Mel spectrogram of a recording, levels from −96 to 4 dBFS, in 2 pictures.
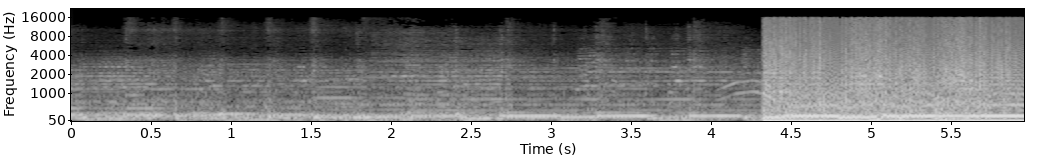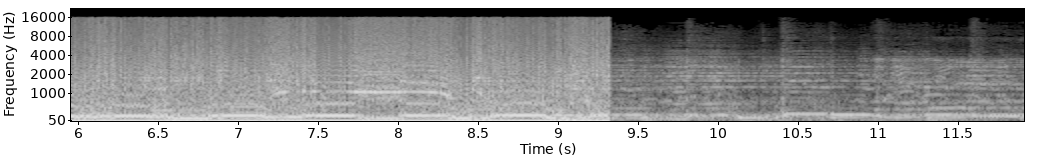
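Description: Integer read as float runs from 4.33 to 9.33 s. The sound points to 32-bit integer samples decoded as 32-bit floats, so values land near zero or far out of range, giving an extremely loud, buzzing square wave that drops to silence in quiet passages.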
